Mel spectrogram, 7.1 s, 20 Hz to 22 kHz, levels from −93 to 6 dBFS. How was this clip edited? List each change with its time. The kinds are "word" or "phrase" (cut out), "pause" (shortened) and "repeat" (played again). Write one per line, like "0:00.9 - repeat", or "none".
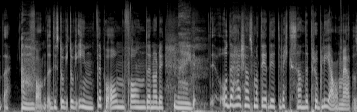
0:01.4 - repeat
0:05.3 - word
